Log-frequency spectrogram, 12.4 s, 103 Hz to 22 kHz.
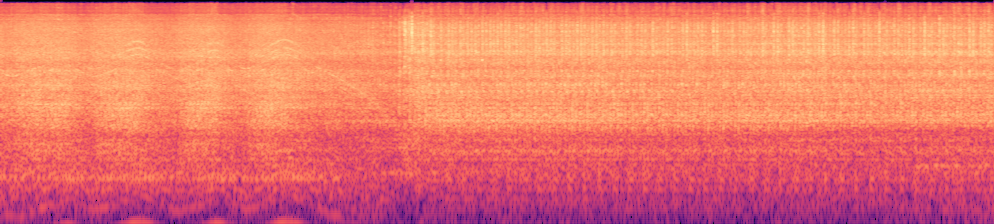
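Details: Rebuilt Land Rover 300Tdi diesel, run after a fuel pump fault was fixed, on water coolant for testing: smooth, even rev blips, then a loud, steady run with no misfire or knock; healthy.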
